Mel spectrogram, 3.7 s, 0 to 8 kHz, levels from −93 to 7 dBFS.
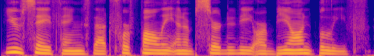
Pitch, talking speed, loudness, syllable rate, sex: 160 Hz, 175 wpm, -17 LUFS, 4.7 syllables/s, female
